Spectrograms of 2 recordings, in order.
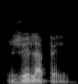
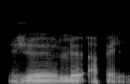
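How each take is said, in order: First: The pronoun's vowel is dropped and joined to the verb. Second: The pronoun keeps its own vowel before the verb. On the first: The speaker calls it right. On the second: The speaker calls it wrong.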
